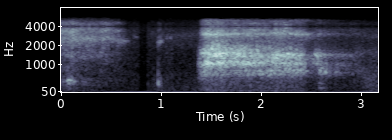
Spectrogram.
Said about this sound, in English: Take a deep breath.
